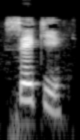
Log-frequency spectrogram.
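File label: "сэки", Komi, female; kpv audio dict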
